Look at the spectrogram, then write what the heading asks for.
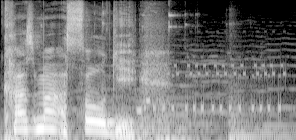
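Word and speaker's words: Kazuma Asogi: It's pronounced Kazuma Asolgi.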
